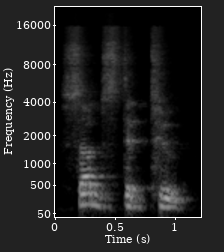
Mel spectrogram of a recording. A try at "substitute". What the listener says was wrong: Substitute. Substitute. Toot. Substitute.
